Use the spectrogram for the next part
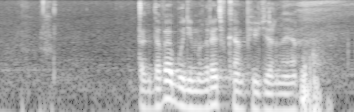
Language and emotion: Russian, neutral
